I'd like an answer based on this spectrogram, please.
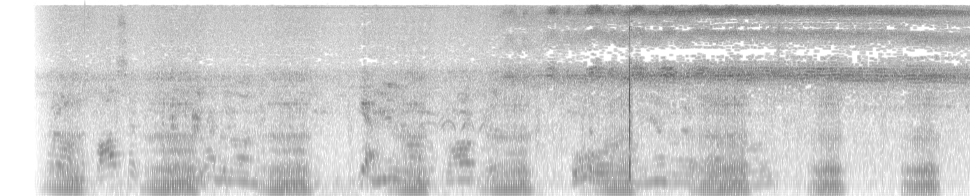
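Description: Repeated low, throaty, voiced snorts and grumbles at about one a second, irregular in strength; a large dog snoring in its sleep.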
